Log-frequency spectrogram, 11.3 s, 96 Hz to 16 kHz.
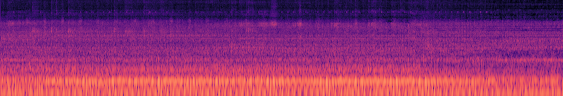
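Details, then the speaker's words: H22-swapped Honda Civic at operating temperature after driving: idle hangs fast and steady instead of dropping, from a vacuum leak at an intake manifold gasket that keeps loosening, which the owner blames on the solid engine mount. "been driving it for a while and now I want to go punch it and idle would not drop it stays here"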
